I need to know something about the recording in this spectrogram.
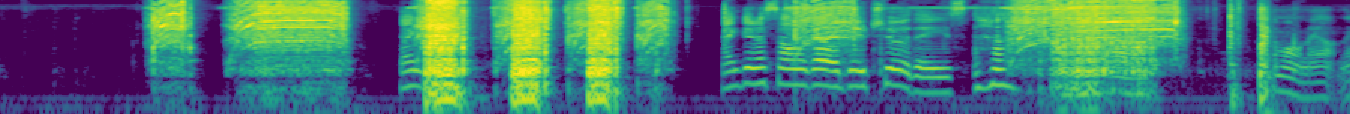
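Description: A cordless impact driver drives screws into wood in short bursts.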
